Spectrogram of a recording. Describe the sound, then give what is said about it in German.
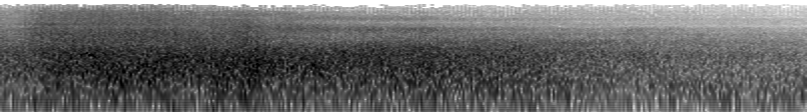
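A powerful tsunami wave surges and washes over a beach in a loud, continuous rushing roar of churning water, with wind buffeting the microphone; the roar eases slightly toward the end. “In diesem Moment spülte die Welle über den Strand.”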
